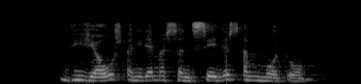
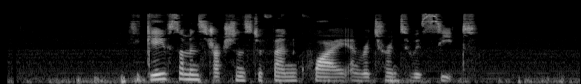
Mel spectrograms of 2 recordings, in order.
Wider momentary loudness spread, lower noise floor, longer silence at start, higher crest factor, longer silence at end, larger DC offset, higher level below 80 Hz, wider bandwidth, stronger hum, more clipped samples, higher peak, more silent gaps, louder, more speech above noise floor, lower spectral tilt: second, 13 LU vs 22 LU; first, -75 dBFS vs -50 dBFS; about the same, 0.6 s vs 0.55 s; about the same, 20 dB vs 22 dB; first, 0.5 s vs 0.15 s; neither; second, -78 dBFS vs -58 dBFS; second, 8 kHz vs 11.5 kHz; neither; neither; second, -18 dBFS vs -4 dBFS; neither; second, -37 LUFS vs -24 LUFS; first, 38 dB vs 25 dB; first, -4.5 dB/octave vs -3 dB/octave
